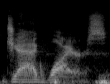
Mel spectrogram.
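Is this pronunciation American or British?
American. Some vowels in the word are reduced. "we in America call it Jaguars"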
